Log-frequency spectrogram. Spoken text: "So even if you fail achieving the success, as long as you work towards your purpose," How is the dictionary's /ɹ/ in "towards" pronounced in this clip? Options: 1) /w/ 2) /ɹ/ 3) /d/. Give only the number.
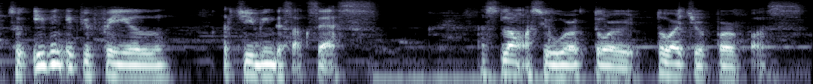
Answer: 1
